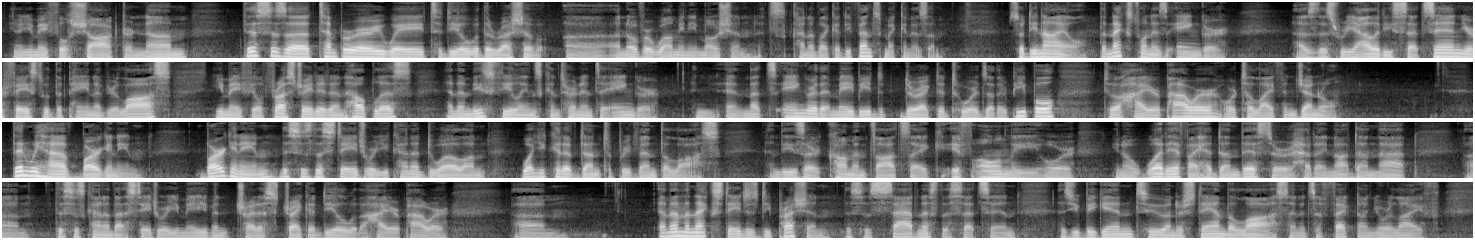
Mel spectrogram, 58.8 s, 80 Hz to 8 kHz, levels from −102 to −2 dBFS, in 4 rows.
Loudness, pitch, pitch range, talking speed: -23 LUFS, 110 Hz, 100-120 Hz, 185 wpm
